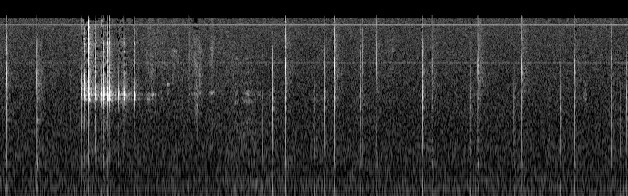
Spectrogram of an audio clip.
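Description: A small, clear glass jar with a wire clasp lid, closed and filled with paper pieces, is held in the hands and tapped and scratched with long painted nails. Quiet, sharp, bright clicks come in a dense cluster near the start, with a brief high ring. Lighter, scattered taps and scratches follow through the rest of the clip, each dying away almost at once.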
